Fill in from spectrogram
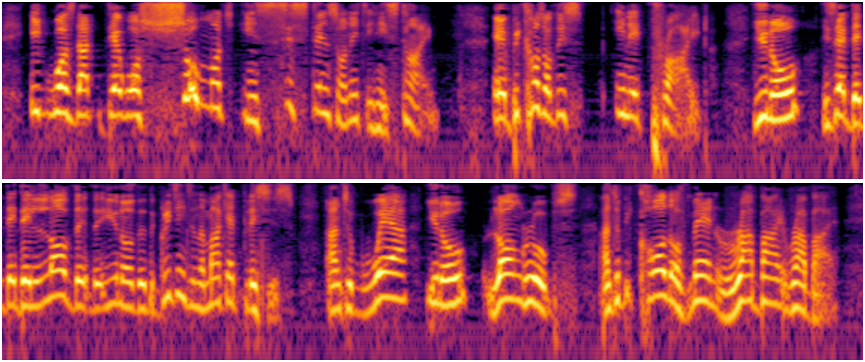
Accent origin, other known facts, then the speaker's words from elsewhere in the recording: England, United Kingdom; I just told him I came from England.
